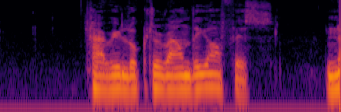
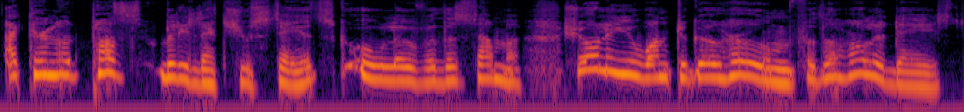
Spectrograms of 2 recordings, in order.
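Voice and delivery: put-on old headmaster voice; 9 semitones higher than usual. A narrator's reading. Headmaster Dippet speaks.

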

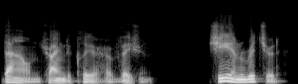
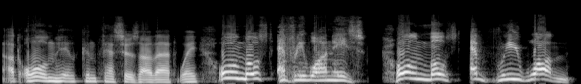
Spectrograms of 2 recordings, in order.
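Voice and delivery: raised voice climbing to a scream; hammering, screamed insistence; 13 semitones higher, 4 dB louder than usual. A narrator's reading. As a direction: build to a high, furious cry. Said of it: "Shota was screaming at her".

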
